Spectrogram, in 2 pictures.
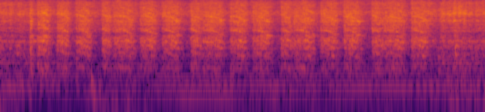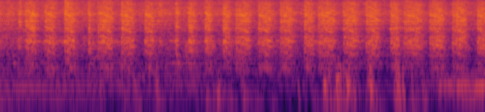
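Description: Corsa E petrol engine cranking over on its starter motor in an even beat of about five pulses a second, being fed aerosol starting fluid through the throttle body to get it to fire.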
